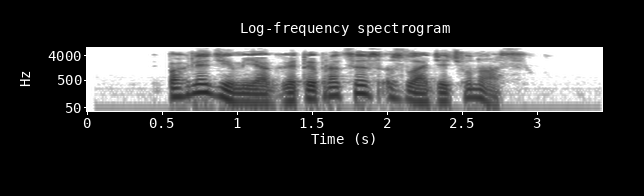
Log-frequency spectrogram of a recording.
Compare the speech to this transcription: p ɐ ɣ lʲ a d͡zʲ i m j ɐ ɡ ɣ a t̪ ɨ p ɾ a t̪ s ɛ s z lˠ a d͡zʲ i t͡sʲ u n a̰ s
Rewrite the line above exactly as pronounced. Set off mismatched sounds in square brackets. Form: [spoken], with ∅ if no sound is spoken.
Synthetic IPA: p ɐ ɣ lʲ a d͡zʲ i m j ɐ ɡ ɣ [ɛ] t̪ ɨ p ɾ a t̪ s ɛ s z lˠ a d͡zʲ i t͡sʲ u n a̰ s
